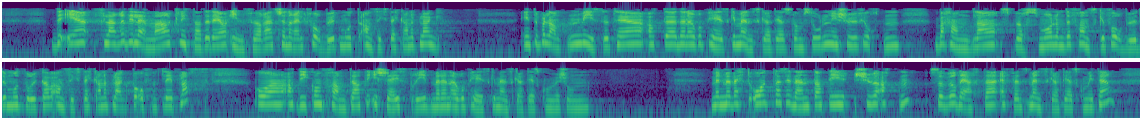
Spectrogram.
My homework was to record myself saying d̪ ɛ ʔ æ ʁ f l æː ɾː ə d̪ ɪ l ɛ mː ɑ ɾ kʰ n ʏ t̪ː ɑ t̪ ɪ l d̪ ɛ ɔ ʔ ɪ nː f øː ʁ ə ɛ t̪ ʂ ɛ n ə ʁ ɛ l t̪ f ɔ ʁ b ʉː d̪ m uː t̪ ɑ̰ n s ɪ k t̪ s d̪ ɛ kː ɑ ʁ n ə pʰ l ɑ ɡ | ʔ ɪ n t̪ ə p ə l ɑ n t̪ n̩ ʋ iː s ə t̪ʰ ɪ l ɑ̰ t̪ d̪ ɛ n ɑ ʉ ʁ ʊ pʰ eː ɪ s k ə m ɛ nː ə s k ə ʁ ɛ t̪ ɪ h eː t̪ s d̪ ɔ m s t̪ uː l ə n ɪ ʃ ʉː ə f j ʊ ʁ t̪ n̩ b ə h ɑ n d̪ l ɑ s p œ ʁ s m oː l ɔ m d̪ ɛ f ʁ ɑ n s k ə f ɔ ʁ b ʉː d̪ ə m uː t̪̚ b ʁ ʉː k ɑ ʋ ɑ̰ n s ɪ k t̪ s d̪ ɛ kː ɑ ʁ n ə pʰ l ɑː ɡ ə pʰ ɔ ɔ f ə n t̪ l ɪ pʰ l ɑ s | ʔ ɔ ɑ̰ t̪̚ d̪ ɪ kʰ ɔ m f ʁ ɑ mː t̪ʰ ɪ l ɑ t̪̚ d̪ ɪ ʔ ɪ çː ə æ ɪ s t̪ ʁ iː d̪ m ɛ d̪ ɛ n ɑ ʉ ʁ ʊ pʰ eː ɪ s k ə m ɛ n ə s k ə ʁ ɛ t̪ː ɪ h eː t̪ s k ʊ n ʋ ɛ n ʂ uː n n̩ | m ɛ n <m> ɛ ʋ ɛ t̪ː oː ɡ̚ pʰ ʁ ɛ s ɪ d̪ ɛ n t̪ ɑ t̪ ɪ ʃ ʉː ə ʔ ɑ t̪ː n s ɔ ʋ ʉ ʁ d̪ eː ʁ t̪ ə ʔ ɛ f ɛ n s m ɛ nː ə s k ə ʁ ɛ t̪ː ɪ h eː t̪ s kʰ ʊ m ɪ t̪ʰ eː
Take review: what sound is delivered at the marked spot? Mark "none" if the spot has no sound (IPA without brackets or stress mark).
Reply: m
